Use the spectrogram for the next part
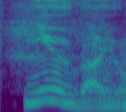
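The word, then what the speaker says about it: ニ ュー (ν): ニューが読めないな。そうそうそうそう、ね、 V って読んじゃうね。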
